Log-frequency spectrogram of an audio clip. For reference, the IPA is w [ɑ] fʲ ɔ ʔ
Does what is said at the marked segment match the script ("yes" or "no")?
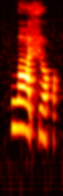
yes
